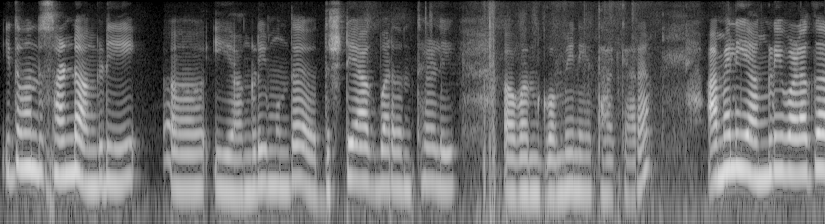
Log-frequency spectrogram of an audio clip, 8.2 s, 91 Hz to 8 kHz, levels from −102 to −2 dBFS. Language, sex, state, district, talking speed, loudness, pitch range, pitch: Kannada, female, Karnataka, Dharwad, 145 wpm, -27 LUFS, 180-240 Hz, 200 Hz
